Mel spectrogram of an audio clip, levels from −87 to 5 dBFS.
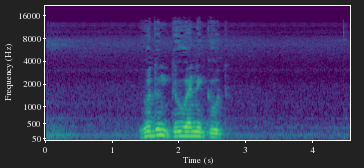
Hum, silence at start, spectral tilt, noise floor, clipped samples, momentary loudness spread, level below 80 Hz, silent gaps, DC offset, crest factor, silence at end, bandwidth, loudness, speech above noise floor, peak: none; 0.05 s; -8 dB/octave; -53 dBFS; under 0.1%; 22 LU; -54 dBFS; none; under 0.1%; 20 dB; 1.9 s; 14.5 kHz; -20 LUFS; 35 dB; -4 dBFS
